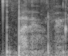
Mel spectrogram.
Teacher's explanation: I'm from Spain, my darling, so I make you pronounce the th. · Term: th sound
